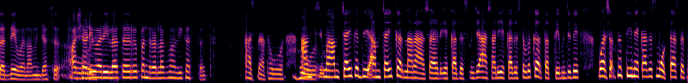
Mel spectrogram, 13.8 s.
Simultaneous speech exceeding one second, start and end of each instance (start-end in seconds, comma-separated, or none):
none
